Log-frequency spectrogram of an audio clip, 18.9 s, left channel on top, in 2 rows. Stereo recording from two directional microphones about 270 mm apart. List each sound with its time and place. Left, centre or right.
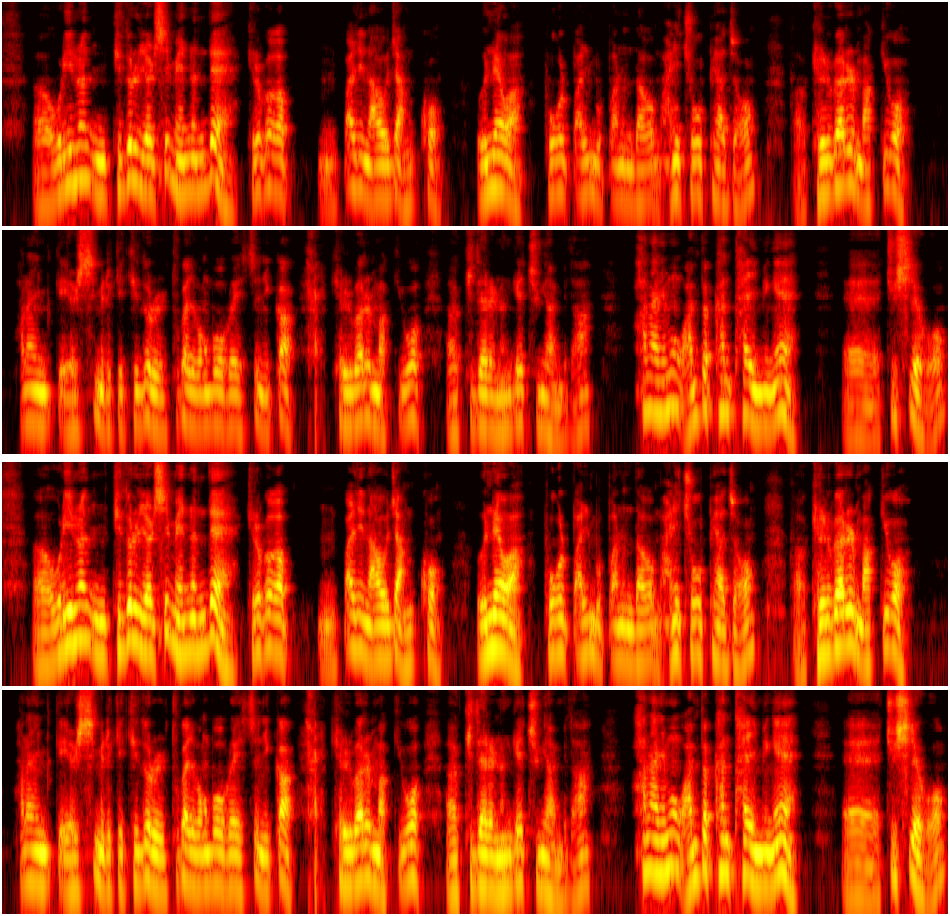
0.0 s speech: right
